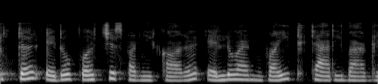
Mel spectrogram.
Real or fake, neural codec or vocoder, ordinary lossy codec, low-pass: fake; codec, 16 kHz, 4 kbps, FreqCodec, smaller model; none; 7.2 kHz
